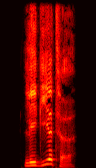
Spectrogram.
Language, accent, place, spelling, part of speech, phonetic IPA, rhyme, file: German, Germany, Berlin, legierte, adjective / verb, [leˈɡiːɐ̯tə], -iːɐ̯tə, De-legierte.ogg
- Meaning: inflection of legiert: 1. strong/mixed nominative/accusative feminine singular 2. strong nominative/accusative plural 3. weak nominative all-gender singular 4. weak accusative feminine/neuter singular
